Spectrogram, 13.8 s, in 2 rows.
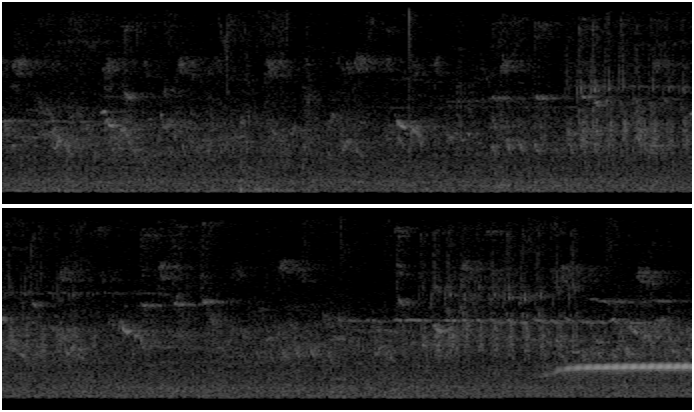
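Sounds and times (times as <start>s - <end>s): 
night frog chorus holding a steady high tone: 12.3s - 13.7s.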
